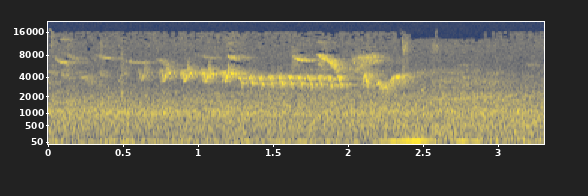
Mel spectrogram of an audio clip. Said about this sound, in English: That little bird, way up to my left, near the top of the conifer, which was singing its heart out.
